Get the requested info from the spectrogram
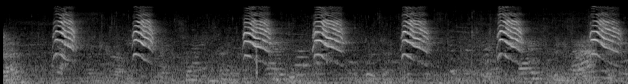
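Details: Captive otters at a zoo park in Zwolle, Netherlands, excited before feeding time, give shrill descending squeals, one roughly every second, each a sharp high sweep falling in pitch, over low background murmur.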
